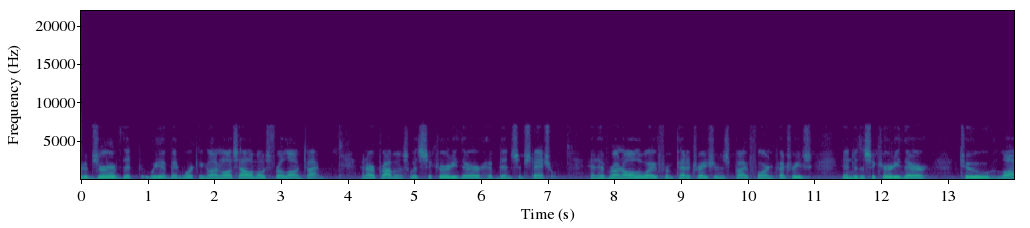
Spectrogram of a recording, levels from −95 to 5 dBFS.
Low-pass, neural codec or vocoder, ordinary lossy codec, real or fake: 7.2 kHz; none; Opus, 16 kbps; real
